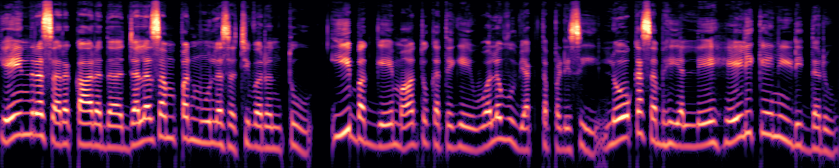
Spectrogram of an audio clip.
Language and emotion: Kannada, neutral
